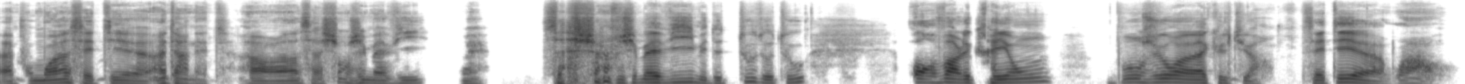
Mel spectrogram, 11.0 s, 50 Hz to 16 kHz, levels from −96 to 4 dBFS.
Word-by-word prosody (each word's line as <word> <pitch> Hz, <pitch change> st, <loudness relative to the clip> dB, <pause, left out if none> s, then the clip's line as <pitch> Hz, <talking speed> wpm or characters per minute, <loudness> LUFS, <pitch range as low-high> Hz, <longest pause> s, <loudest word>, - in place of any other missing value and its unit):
heu, -, -, -2 dB
pour 105 Hz, 0 st, -9 dB
moi 125 Hz, +5 st, 0 dB
ça 110 Hz, -3 st, +1 dB
a -, -, +2 dB
été, 115 Hz, +3 st, -4 dB
heu, 110 Hz, -2 st, -3 dB
internet. 95 Hz, -7 st, -4 dB
Alors 100 Hz, -1 st, -2 dB
là, 105 Hz, +1 st, -1 dB
ça 95 Hz, -, -1 dB
a -, -, -5 dB
changé 115 Hz, +7 st, +1 dB
ma 110 Hz, -2 st, -4 dB
vie. 115 Hz, +4 st, -9 dB, 0.2 s
Ouais. -, -, -10 dB, 0.4 s
Ça -, -, 0 dB
a -, -, -2 dB
changé 130 Hz, +1 st, +7 dB
ma 140 Hz, 0 st, +4 dB
vie 145 Hz, +4 st, 0 dB
mais 120 Hz, -3 st, -8 dB
de 115 Hz, -, -8 dB
tout 170 Hz, -4 st, -8 dB
au 125 Hz, -, -4 dB
tout. 140 Hz, +6 st, -9 dB, 0.8 s
Au 150 Hz, -3 st, +3 dB
revoir 145 Hz, +2 st, +4 dB
le 140 Hz, -, +2 dB
crayon, 145 Hz, +7 st, -1 dB, 0.4 s
bonjour, 145 Hz, +5 st, -1 dB
heu, 130 Hz, -2 st, +3 dB
la 125 Hz, -1 st, +3 dB
culture. 120 Hz, -2 st, -8 dB, 0.2 s
Ça -, -, -4 dB
a -, -, +3 dB
été, 150 Hz, +4 st, +3 dB
heu, 110 Hz, -, +1 dB, 0.2 s
waouh! -, -, -6 dB
130 Hz, 215 wpm, -22 LUFS, 110-145 Hz, 0.8 s, changé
